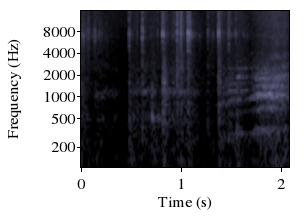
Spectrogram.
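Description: Faint, light scattered clicks of papaya seeds dropping from a hollowed-out green papaya onto a plastic tablecloth, a little louder just before the end.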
